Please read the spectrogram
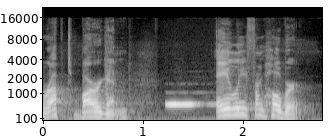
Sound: buzzer sounds

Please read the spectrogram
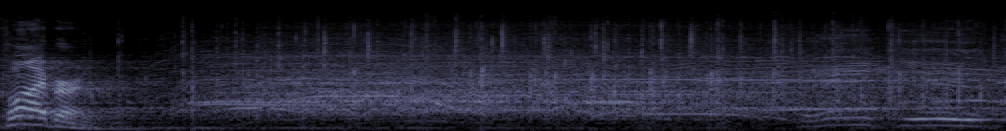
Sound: audience cheers

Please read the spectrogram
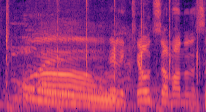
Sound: players groan

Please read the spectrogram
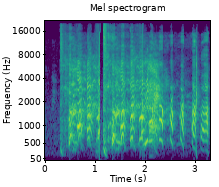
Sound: laughter

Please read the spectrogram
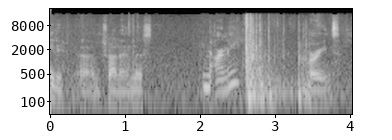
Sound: thudding

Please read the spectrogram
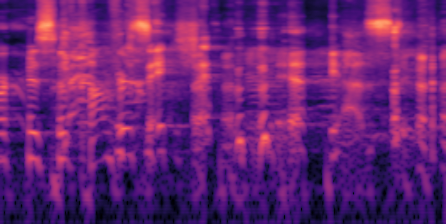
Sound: laughter

